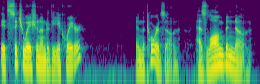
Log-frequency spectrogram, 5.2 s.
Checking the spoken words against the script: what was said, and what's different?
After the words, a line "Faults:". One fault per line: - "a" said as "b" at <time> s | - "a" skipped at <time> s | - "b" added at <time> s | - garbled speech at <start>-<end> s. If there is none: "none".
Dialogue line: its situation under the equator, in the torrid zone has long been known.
its situation under the equator, in the torrid zone has long been known.
Faults:
none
